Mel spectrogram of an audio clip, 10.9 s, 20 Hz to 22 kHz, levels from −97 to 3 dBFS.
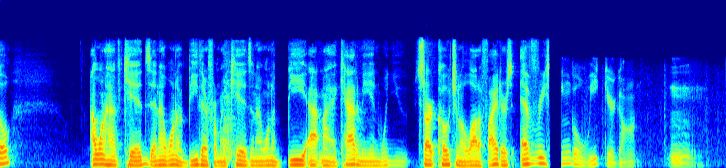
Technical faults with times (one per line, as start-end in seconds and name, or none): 2.36-2.38 short concealed packet loss
8.23-10.90 input switched to a poorer device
